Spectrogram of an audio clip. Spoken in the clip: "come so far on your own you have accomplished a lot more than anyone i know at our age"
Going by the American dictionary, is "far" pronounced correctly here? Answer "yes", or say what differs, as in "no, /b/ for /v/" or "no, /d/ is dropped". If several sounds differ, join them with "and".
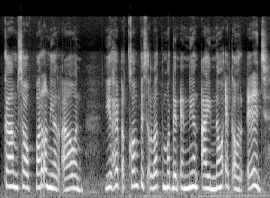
no, /p/ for /f/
